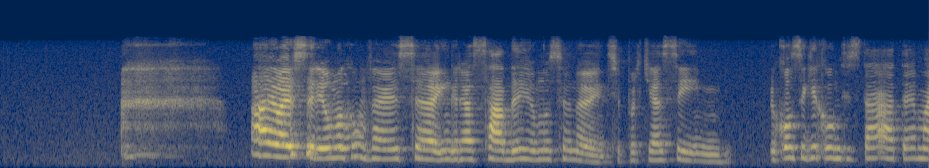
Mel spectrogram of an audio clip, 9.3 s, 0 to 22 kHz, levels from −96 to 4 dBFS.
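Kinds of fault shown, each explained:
Echo leak: The likely cause is a far-end loudspeaker whose echo canceller failed to remove everything its microphone picked up, so part of the speech was sent back down the call as a delayed copy. Here it shows as a short scrap from 3.4 to 3.65 s, trailing the original by 191 ms. It is strong, only a little quieter than the speech, which gives that moment a brief doubled, smeared quality.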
